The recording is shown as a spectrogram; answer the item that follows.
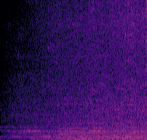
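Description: Steady background noise with a low hum fades in over about the first second and then holds level.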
